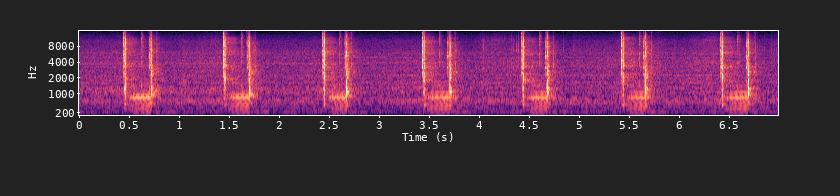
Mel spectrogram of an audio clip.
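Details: Armstrong FM-20000T2 blower with a 3-phase motor, previously working, won't start after 3 weeks awaiting a new tube: a sharp clack, a brief hum, then another clack each second as the start keeps retrying without spin-up. Phases are balanced within 1V, and the breaker eventually trips.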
